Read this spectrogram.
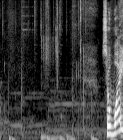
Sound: stones rattling

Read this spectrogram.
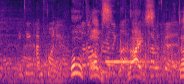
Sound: bell rings

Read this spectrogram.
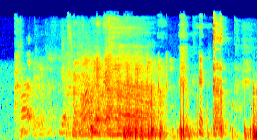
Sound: applause

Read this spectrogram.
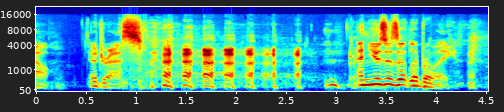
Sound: audience laughing

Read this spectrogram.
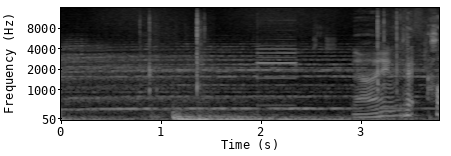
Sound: keyboard clicks; device beeps

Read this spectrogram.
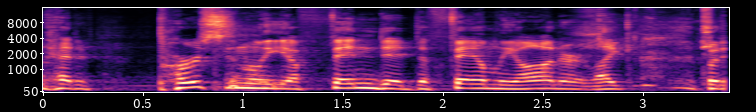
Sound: none

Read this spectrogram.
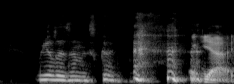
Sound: laughs

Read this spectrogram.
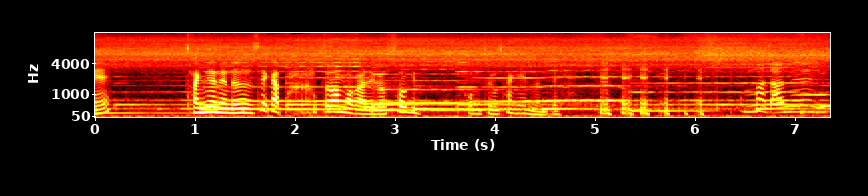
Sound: laughs

